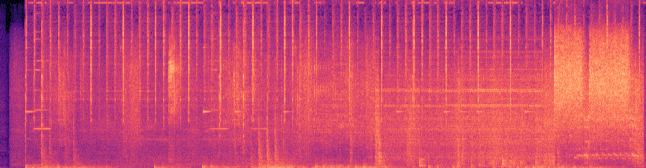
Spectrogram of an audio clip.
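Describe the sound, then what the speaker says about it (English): A paint-type sprayer hisses steadily as it sprays cleaning solution onto walls inside a family home, with near, continuous spraying, clinks and knocks of equipment, and a brighter burst near the end. "they're actually going to use a cleaning solution and a sprayer"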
